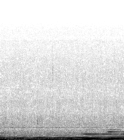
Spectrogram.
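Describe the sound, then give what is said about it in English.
Steady rain patters continuously on a hard surface, an even wash of droplets at constant volume, with a soft sustained tonal hum lying underneath. “The sound of the rain begins to soothe your body and your mind.”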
